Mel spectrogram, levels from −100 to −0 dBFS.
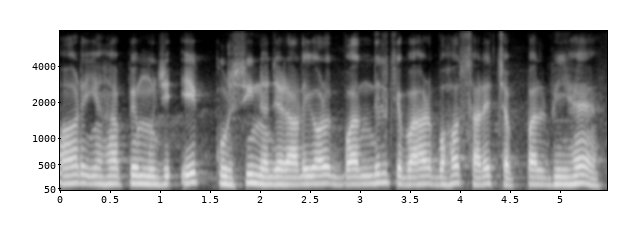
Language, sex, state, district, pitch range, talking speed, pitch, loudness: Hindi, male, Chandigarh, Chandigarh, 135-155 Hz, 220 wpm, 145 Hz, -15 LUFS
